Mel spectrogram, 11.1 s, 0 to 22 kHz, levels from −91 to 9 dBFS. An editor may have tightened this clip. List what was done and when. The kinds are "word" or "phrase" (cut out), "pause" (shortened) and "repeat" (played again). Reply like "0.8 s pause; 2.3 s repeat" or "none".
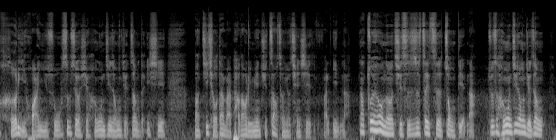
7.1 s pause; 9.8 s word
